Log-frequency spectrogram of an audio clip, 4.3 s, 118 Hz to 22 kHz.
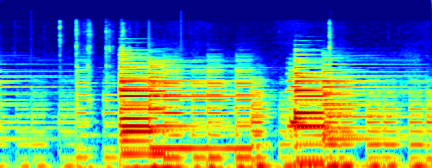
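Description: Software piano instrument playing rhythmic blues chords from a 12-bar blues in E, with the rhythm pattern generated by software. A louder chord comes in just over a second in and another near the end.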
